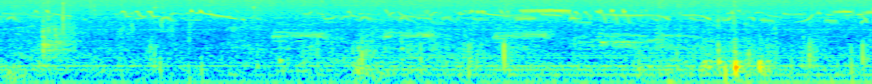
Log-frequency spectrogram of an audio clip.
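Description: Faint birdsong: many small birds chirping and twittering over a steady low hum, with a few short knocks near the end.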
